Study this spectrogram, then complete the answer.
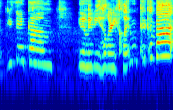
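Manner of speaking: very high, pitched way up put-on voice. Imitating a woman the speaker knows, high-pitched imitation of her. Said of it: "It's a spot on imitation of her. And she just kind of has this high pitched voice".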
